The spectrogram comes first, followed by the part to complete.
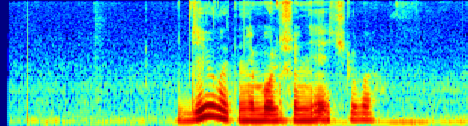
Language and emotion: Russian, sad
